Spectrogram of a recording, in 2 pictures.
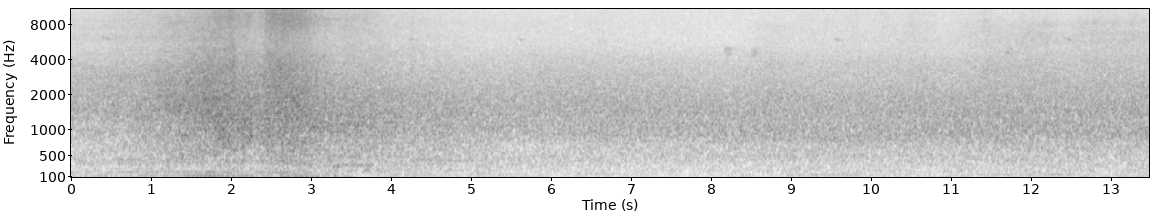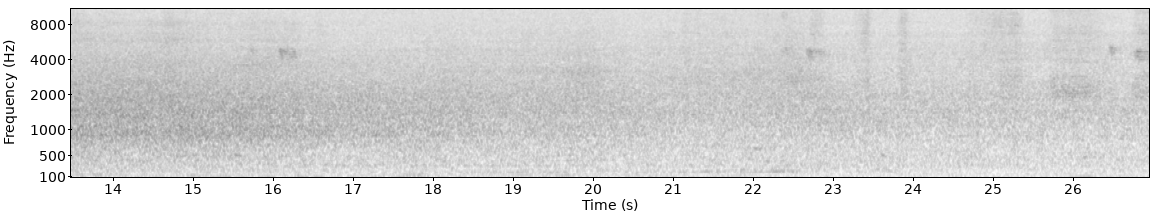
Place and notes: Zietenring, Wiesbaden, Deutschland - St. Elisabeth Kirche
